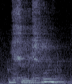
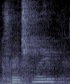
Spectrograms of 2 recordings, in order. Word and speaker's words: Critchley: Next speaker is Chichley. Sorry if I mispronounced that. Yes, you did. Hi, Critchley, Critchley.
